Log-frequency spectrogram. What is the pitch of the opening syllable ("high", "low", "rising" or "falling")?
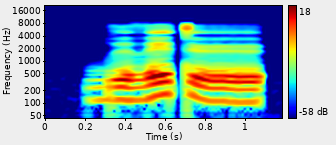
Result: low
